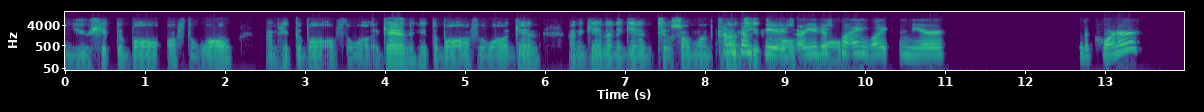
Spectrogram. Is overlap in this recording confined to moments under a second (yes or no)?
no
